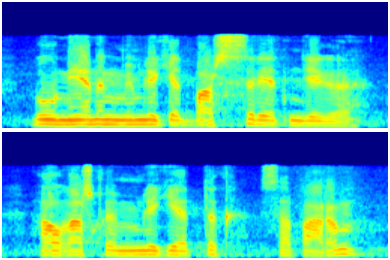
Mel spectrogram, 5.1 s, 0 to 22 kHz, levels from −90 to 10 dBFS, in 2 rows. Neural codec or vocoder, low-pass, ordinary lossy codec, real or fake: none; 7.2 kHz; none; real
